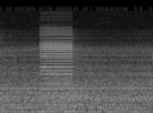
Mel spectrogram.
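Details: Fractional laser fires during live resurfacing of a patient's neck, targeting margins of hypopigmented skin: a single high-pitched electronic buzz lasting about half a second over room hum.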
